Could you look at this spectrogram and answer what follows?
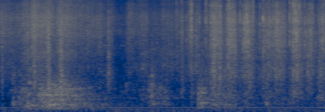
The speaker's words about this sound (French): Là, derrière, il y a un troisième son de plastique, d'accord. On en a trois. On a la guirlande qui crépite.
